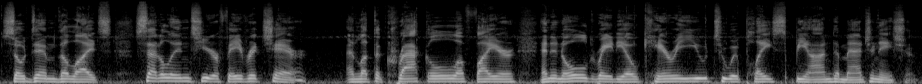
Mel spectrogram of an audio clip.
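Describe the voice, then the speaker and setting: A man hosting a horror radio program, giving a scripted, atmospheric campfire-style introduction with measured storyteller phrasing. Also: medium pitch, fairly even intonation. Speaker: host introducing vintage horror dramas.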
